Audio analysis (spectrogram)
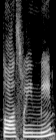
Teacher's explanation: طا سین میم میں بھی سین کے پڑھتے ہوئے اختتام پر غنہ ہوتا ہے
